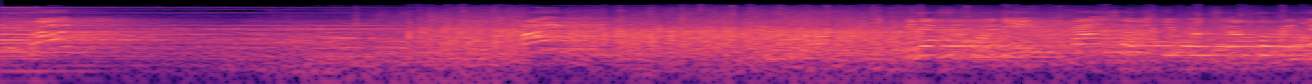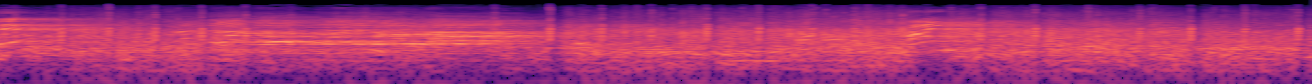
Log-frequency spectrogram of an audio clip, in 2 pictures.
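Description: A group of women shout calls together, echoing in a large hall.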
